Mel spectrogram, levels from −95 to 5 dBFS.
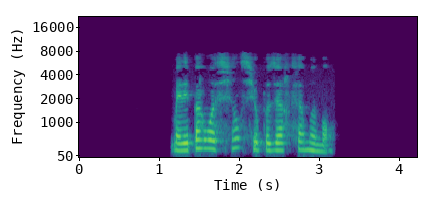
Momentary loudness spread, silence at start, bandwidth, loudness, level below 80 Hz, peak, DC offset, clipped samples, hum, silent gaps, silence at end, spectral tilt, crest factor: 9 LU; 1.15 s; 7.8 kHz; -22 LUFS; -68 dBFS; -4 dBFS; under 0.1%; under 0.1%; none; none; 1.05 s; -4.5 dB/octave; 20 dB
